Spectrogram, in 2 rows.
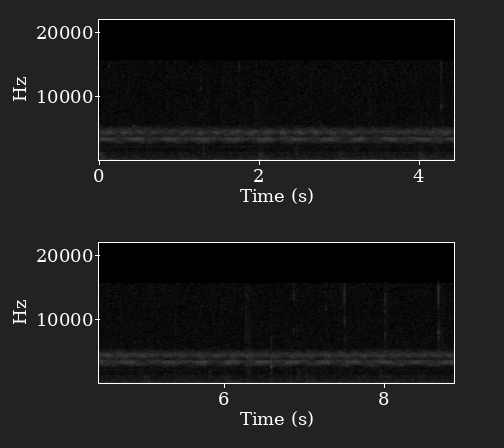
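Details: Midnight insect voices in the Japanese countryside of Yurihama, Tottori, in September 2020 at the close of summer: an even, piercing high trill holds steady, with faint crackling from burning wood in a stove.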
